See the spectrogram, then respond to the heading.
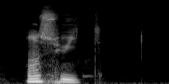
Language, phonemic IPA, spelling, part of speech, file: French, /ɑ̃.sɥit/, ensuite, adverb, Fr-ensuite.ogg
- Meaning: in turn, subsequently, thereafter, then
